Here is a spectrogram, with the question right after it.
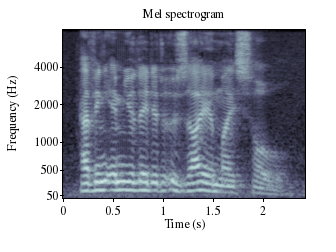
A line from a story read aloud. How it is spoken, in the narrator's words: says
